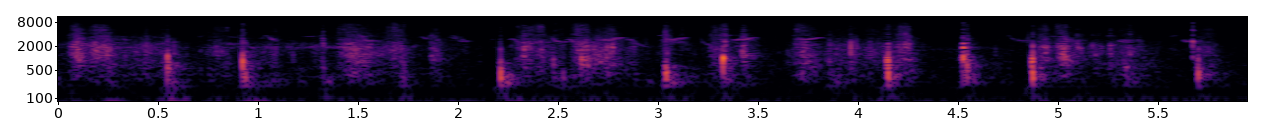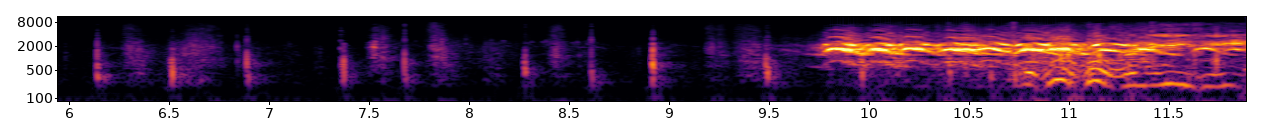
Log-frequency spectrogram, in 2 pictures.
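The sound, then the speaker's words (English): Steady footsteps crunch along for several seconds, then a loud, dense chorus of big crows suddenly erupts, many harsh caws overlapping continuously until the end. “They're sure big for crows.”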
